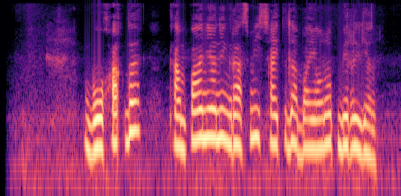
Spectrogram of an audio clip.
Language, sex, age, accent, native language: Uzbek, male, 18-24, Buxoro, Uzbek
